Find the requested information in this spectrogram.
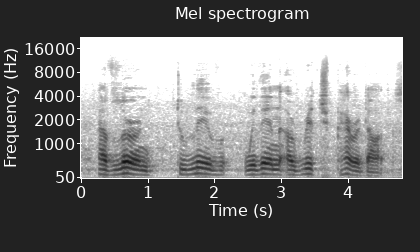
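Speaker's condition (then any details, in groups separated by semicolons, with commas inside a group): ALS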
